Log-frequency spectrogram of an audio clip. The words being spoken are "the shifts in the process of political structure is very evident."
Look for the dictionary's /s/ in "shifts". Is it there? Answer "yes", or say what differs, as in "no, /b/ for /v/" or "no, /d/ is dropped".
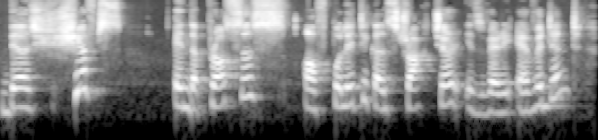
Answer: yes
